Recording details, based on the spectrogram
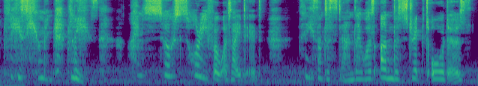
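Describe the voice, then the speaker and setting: A desperate gryphon acted by a woman speaks in a fairly high voice. She is frightened and deferential, pleading slowly and haltingly as she stumbles over words in a fantasy audio roleplay. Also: lively intonation, a bit bright, whispered, full character voice. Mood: anguished pleading. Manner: halting, pleading, breathy stammering.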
